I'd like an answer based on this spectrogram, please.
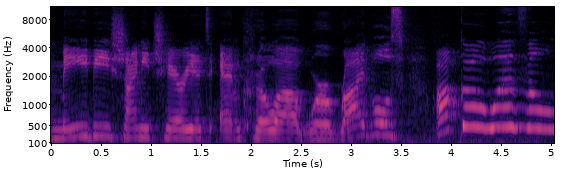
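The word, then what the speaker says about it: Croix: you who told me the correct pronunciation of crows name it is croa so again thank you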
